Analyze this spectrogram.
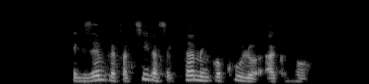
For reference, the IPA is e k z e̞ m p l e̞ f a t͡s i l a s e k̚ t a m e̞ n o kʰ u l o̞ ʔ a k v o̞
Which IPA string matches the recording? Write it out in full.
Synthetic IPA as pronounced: e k z e̞ m p l e̞ f a t͡s i l a s e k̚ t a m e̞ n o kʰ u l o̞ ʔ a k v o̞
